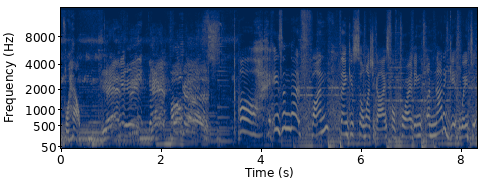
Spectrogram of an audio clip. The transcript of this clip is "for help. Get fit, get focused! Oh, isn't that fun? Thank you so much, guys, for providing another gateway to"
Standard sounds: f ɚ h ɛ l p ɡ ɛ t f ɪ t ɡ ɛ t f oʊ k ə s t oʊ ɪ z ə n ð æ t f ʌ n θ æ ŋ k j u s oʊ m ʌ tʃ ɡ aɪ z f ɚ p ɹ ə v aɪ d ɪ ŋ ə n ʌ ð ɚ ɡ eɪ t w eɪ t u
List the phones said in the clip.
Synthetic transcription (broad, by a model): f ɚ h ɛ l p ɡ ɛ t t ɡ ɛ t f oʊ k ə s oʊ ɪ z ə n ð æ t f ʌ n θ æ ŋ k j u s oʊ m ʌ tʃ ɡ aɪ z f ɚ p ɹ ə ɪ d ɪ ŋ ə n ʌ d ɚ ɡ eɪ t w eɪ t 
